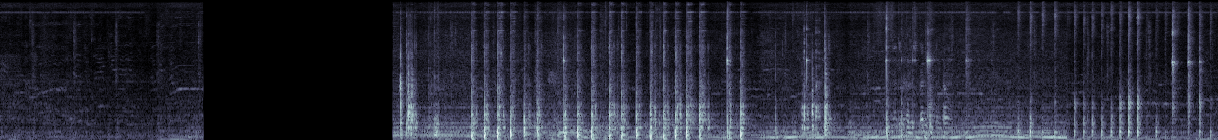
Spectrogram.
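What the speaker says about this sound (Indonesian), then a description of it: "kulit kentangnya sudah kita haluskan ke cobek tadi" Chopped potato peels are ground in a stone cobek mortar. After a short silence, a pestle knocks and scrapes against the stone in a loud, close, steady rhythm with light clinks.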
